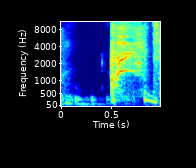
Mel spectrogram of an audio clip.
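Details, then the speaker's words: Quiet low talk, then a single sharp, harsh cough burst with a short second effort, from an adult podcast host who has a cold, coughing before he could press mute; cough. "greg put his tongue in his cheek and coughed that's what happened i went to hit the mute button but i was starting to cough already and yeah the mouse starts sliding all over the place"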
